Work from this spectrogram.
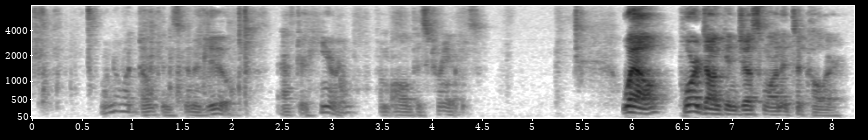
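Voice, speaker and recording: Animated male teacher in an echoey room. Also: on the low side, measured pace, creaky, long pauses. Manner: instructive, encouraging, addresses children directly. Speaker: elementary school teacher. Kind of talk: read-aloud and lesson for children. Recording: roomy, echoey indoor sound.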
